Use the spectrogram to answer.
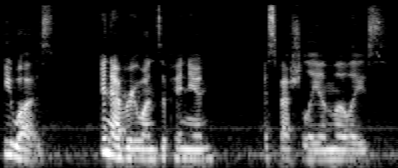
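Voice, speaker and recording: A woman reading a children's story aloud in an expressive style with dramatic emphasis. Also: low-pitched, moderate pace, a little hiss or hum, poor audio. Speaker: storybook reader.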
